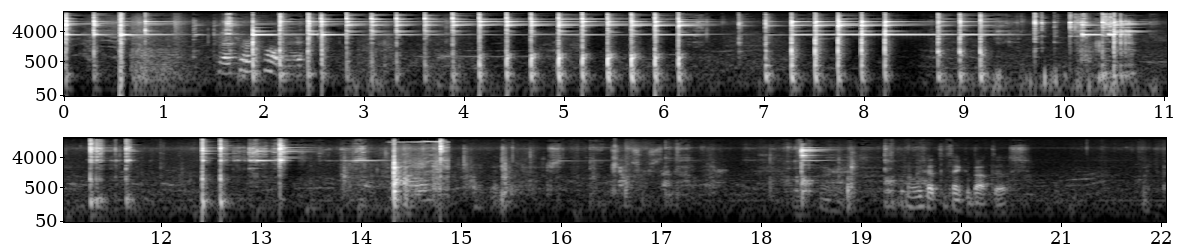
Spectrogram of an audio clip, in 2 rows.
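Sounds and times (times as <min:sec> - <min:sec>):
hammer striking anvil: 0:00.0 - 0:09.5, 0:12.4 - 0:14.9.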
